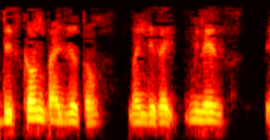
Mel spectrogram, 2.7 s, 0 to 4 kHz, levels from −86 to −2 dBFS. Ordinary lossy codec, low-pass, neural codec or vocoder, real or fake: MP3, 16 kbps; 3.6 kHz; none; real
